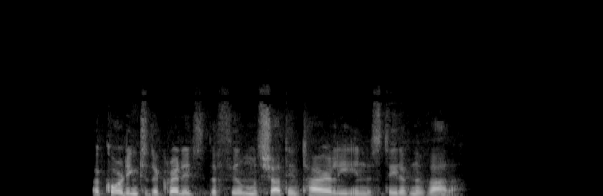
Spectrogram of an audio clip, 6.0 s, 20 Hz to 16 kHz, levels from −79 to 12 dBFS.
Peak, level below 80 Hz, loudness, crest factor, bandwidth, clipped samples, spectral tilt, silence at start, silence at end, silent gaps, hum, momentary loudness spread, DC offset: -2 dBFS; -70 dBFS; -20 LUFS; 20 dB; 8 kHz; under 0.1%; -5.5 dB/octave; 0.95 s; 1.5 s; none; none; 12 LU; under 0.1%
